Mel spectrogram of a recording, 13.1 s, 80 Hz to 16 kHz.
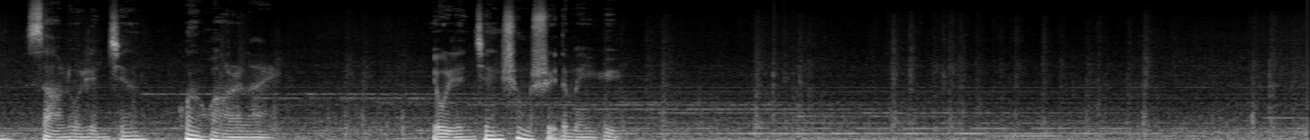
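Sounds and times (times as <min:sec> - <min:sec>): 
train running along the rails in the Kunlun Mountains: 0:00.0 - 0:13.0
speech: 0:00.3 - 0:02.9, 0:04.4 - 0:06.4.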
